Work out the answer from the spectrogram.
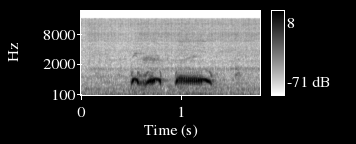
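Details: Female spotted dove giving her call to rouse males, a clear paired coo: a brief wavering note followed by a longer, steady, slightly broken hoot, with quiet surroundings.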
